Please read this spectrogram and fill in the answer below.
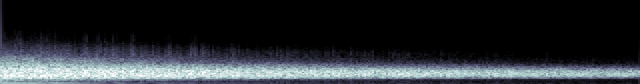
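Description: Fading tail of an added editing sound effect: a muffled band of hiss that dies away slowly over the whole stretch, with a low rumble dying out in the first half second.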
